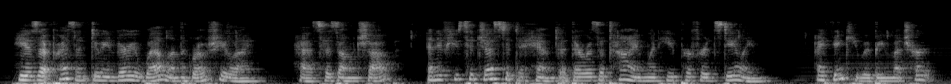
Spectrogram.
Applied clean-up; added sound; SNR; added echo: neural separator model SepFormer DNS4.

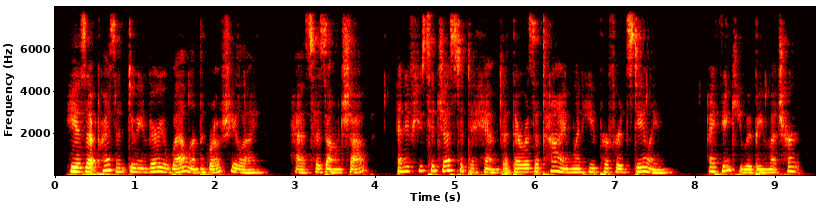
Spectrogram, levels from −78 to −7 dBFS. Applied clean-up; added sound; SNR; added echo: neural mask model DeepFilterNet 3.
